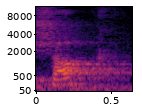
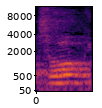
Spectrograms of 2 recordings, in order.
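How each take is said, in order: First: The word begins with a sh sound. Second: The word begins with a ch sound. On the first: "C H should be pronounced as sha, ... this should be shock" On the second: "chalk is okay. C H should be pronounced as cha"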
